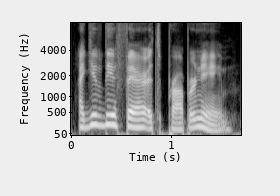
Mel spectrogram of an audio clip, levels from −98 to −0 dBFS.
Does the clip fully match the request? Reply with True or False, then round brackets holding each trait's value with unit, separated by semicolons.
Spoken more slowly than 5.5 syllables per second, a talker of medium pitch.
False (6.0 syllables/s; 155 Hz)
